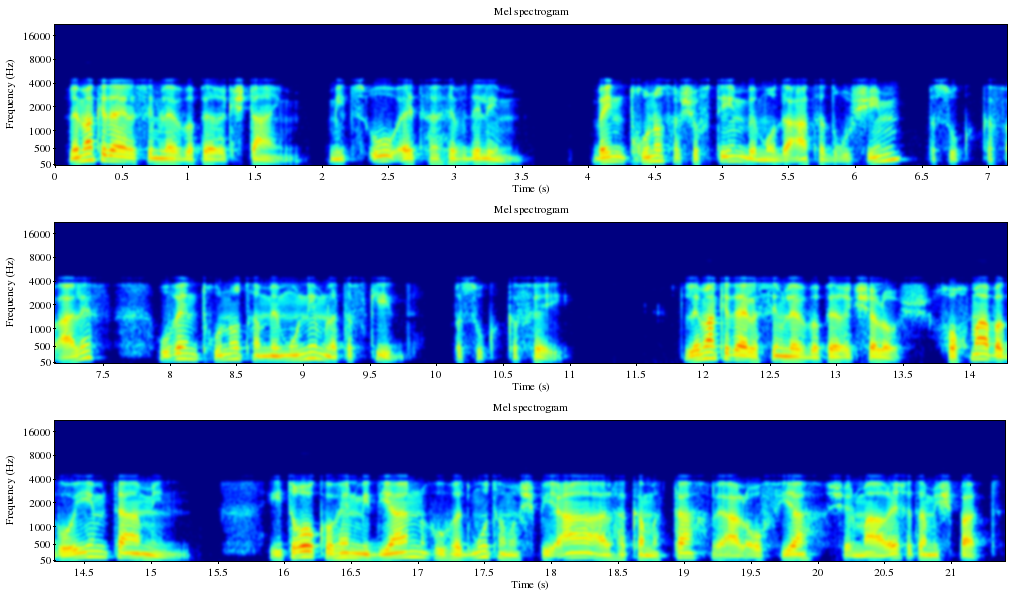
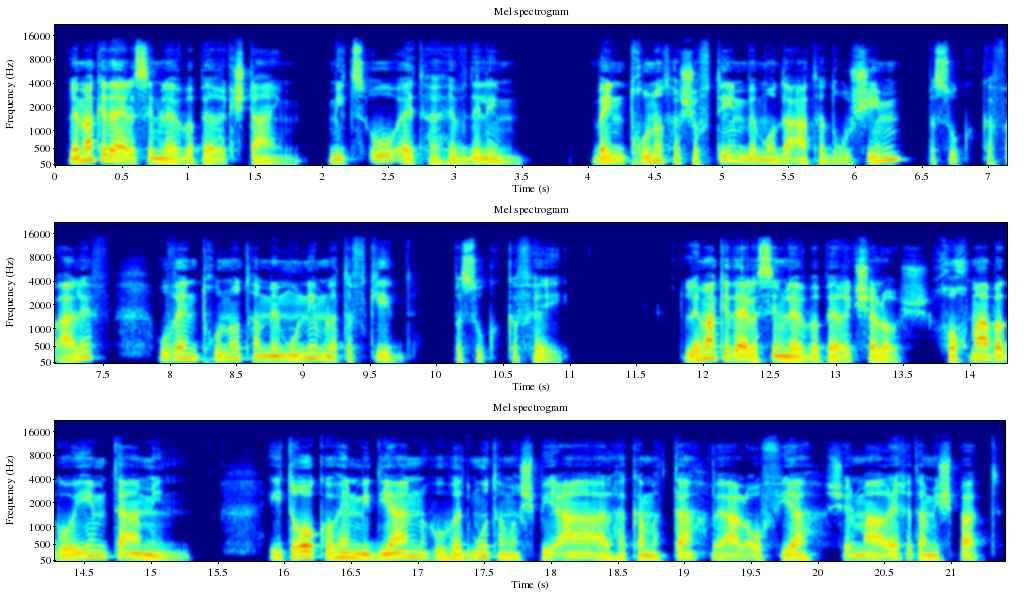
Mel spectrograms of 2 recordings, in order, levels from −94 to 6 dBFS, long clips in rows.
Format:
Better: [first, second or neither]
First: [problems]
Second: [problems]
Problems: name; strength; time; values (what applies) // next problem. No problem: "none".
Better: second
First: phone-call audio; nothing above 3.5 kHz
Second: none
